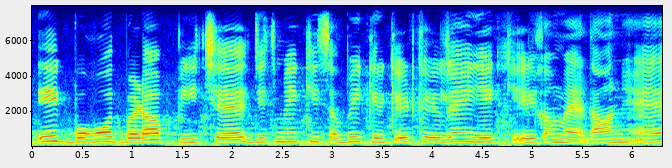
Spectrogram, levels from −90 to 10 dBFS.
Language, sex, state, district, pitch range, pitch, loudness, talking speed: Hindi, female, Uttar Pradesh, Varanasi, 235-255 Hz, 245 Hz, -15 LUFS, 160 wpm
